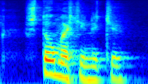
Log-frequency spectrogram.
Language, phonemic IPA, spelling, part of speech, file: Dutch, /ˈstomɑˌʃinəcə/, stoommachinetje, noun, Nl-stoommachinetje.ogg
- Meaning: diminutive of stoommachine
